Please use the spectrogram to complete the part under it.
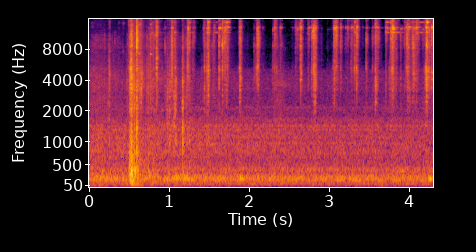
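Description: Coins rattle as they are handled from a small Coach bag inside a truck, with one sharp metallic jingle early on, then light scattered clinks over a low steady rumble.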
